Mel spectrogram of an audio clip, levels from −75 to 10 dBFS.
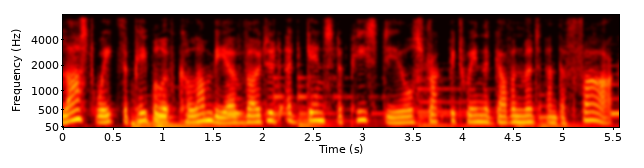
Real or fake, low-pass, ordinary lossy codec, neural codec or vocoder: real; 7.2 kHz; MP3, 48 kbps; none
